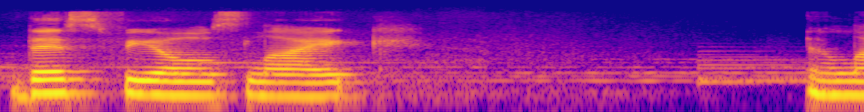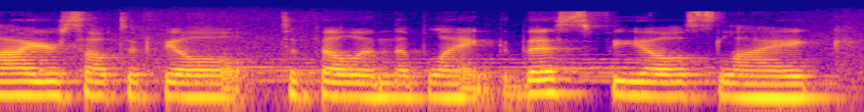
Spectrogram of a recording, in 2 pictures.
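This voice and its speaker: Slow, low-voiced woman guiding meditation. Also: flat delivery. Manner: gentle, unhurried, with long pauses. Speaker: guided meditation leader. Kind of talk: guided meditation, soft instructional talk. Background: background music.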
